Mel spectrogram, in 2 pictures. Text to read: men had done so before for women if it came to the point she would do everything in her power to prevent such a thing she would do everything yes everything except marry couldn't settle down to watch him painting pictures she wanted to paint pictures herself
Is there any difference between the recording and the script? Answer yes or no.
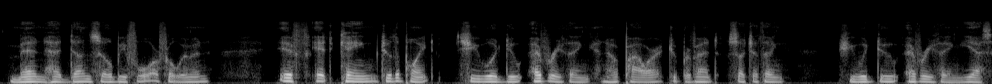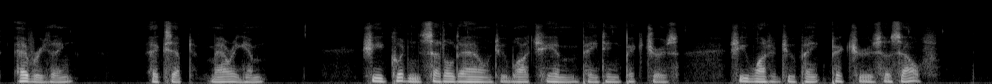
yes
